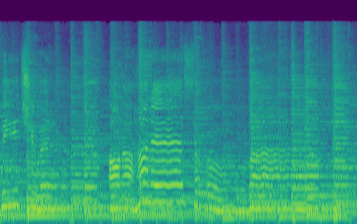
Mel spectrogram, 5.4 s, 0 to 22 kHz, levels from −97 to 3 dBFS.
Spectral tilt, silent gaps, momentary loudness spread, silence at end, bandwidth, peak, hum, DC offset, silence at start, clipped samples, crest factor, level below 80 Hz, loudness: -5 dB/octave; none; 5 LU; 0 s; 15.5 kHz; 0 dBFS; none; 0.2%; 0 s; under 0.1%; 16 dB; -36 dBFS; -16 LUFS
